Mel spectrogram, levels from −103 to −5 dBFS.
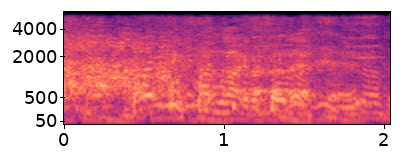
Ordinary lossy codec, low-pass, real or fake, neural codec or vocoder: none; 5.4 kHz; real; none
